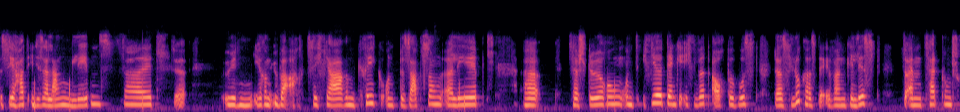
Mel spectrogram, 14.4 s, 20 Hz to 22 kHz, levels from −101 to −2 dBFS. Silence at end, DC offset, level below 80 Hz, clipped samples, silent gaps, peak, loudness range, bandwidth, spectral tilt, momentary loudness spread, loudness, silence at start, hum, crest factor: 0.05 s; under 0.1%; -76 dBFS; under 0.1%; none; -12 dBFS; 2 LU; 7.4 kHz; -6 dB/octave; 10 LU; -30 LUFS; 0 s; none; 18 dB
